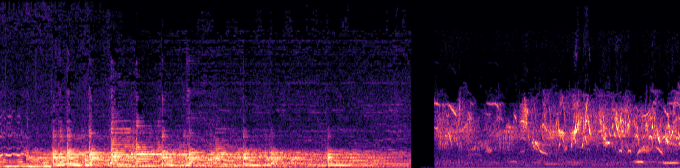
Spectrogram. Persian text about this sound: سر این زاغ ها شک نکو، پرندای بسیار بد هستن.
